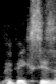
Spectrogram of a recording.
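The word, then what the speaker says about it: Peepeekisis: in southern saskatchewan and papiksi's first nation is uh pixies is how you say it cree nation first nation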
